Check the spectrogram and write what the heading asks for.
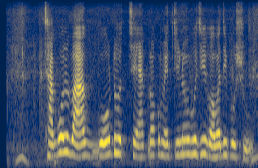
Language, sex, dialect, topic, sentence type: Bengali, female, Northern/Varendri, agriculture, statement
